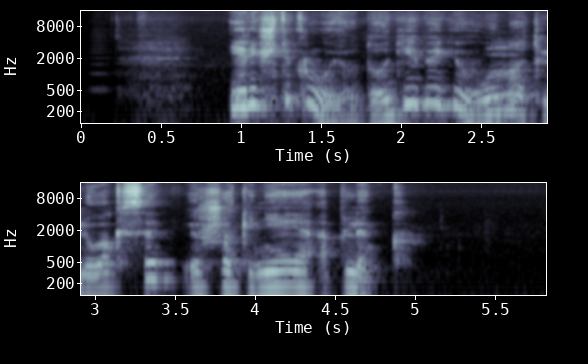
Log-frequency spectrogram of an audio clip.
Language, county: Lithuanian, Vilnius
